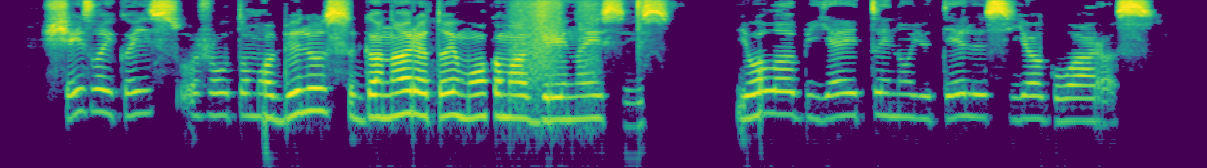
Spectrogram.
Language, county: Lithuanian, Šiauliai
